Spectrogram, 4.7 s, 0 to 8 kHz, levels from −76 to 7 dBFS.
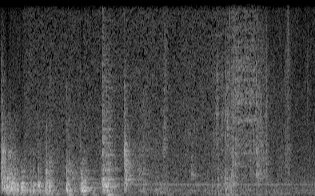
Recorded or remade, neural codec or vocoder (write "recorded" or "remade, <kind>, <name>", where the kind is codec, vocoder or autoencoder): recorded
